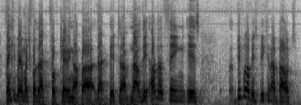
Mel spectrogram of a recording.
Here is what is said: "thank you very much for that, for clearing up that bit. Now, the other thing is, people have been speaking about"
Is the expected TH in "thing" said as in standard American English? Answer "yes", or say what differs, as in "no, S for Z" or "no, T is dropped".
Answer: yes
